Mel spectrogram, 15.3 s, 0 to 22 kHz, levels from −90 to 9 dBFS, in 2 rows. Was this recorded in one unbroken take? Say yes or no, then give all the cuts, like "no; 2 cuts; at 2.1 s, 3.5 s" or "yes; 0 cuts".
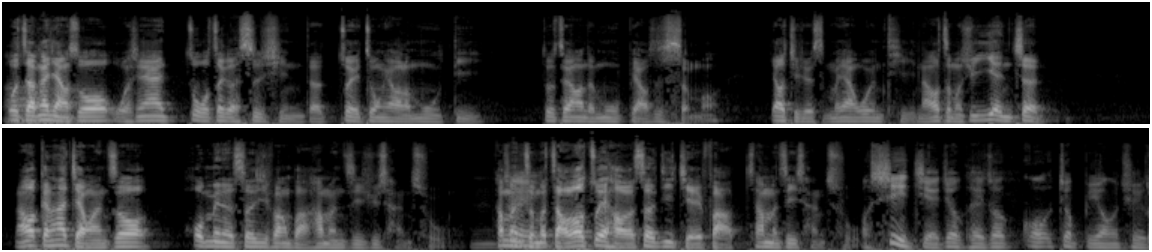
yes; 0 cuts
